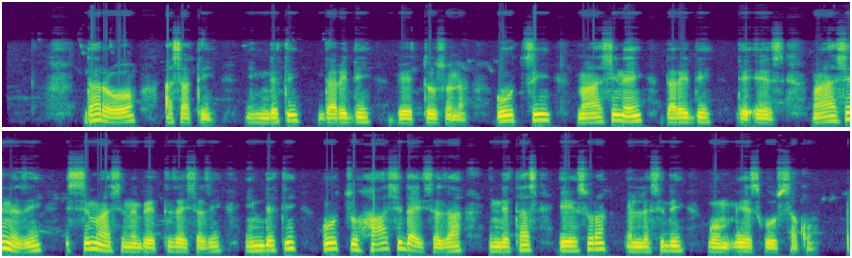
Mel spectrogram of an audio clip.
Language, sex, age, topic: Gamo, male, 25-35, agriculture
